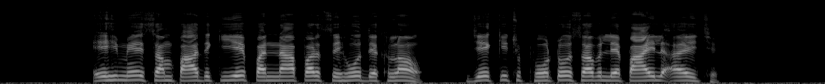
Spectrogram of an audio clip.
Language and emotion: Maithili, neutral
